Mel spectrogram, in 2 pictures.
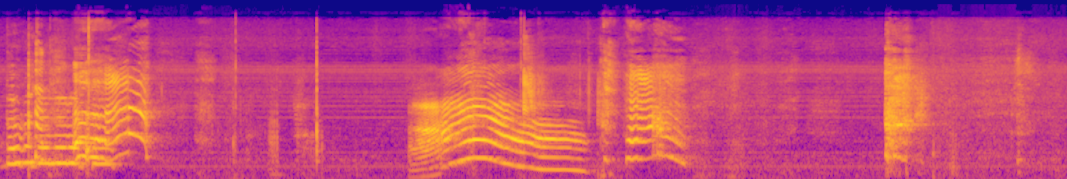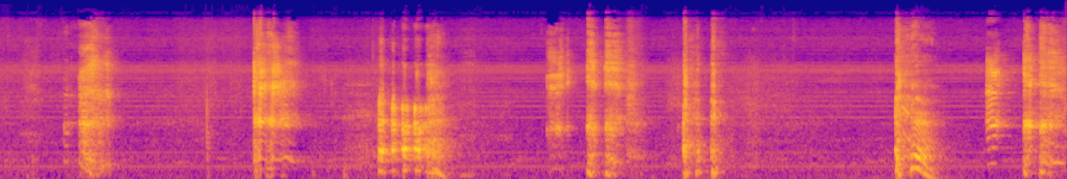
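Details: An infant laughs and babbles, then gives a string of short, separate coughs in a quiet room.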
